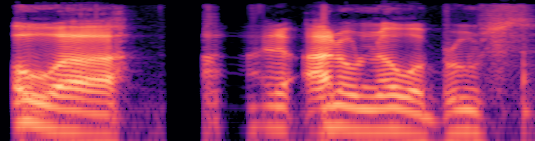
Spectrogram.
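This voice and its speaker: A man voicing a boisterous, overfriendly leader of an anti-drink protest group, talking loudly and rambling. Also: mid-range voice, takes it slowly, gravelly, no echo, highs cut off, heavily acted. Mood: eager.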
